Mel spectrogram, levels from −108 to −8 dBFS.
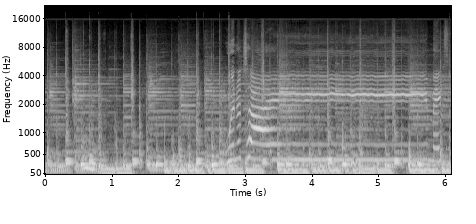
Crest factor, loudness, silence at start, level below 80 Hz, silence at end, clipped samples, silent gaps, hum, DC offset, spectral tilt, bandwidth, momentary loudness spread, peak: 14 dB; -25 LUFS; 0 s; -34 dBFS; 0 s; under 0.1%; none; none; under 0.1%; -6.5 dB/octave; 13 kHz; 5 LU; -10 dBFS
